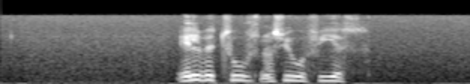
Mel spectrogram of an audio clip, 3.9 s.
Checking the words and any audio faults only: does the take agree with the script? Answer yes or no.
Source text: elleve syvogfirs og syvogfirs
no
